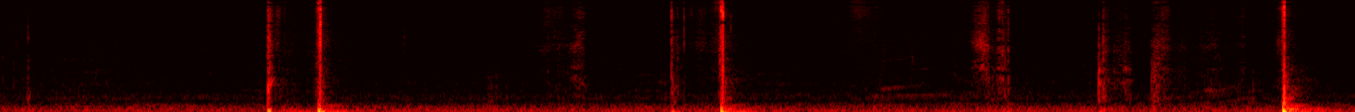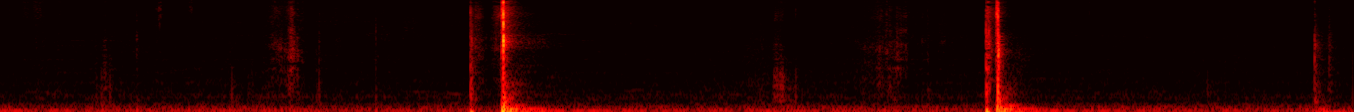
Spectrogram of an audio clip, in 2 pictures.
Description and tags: card placed on table
a playing card being placed on a table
